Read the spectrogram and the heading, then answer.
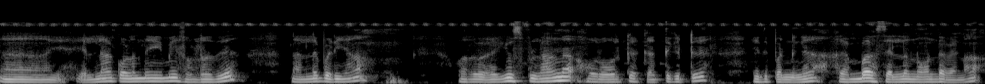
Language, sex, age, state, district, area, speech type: Tamil, male, 30-45, Tamil Nadu, Perambalur, rural, spontaneous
